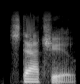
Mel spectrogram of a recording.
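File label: "statue", American English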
